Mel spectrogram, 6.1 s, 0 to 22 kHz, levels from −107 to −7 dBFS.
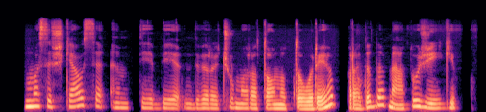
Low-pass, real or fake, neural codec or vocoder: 10.8 kHz; real; none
